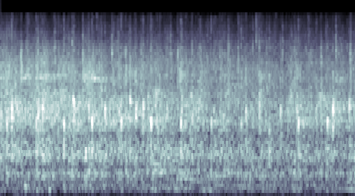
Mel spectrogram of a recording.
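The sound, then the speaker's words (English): An audience applauds the contestants steadily for several seconds, a dense, loud wash of many hands clapping that holds constant without pause, with no voices standing out. “Shall we give our contestants a clap?”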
